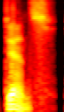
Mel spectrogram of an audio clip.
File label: "dense", American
